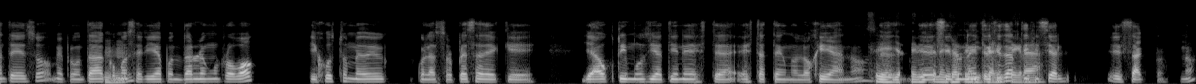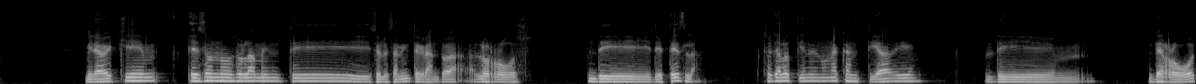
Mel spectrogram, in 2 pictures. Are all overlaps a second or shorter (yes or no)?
no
